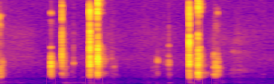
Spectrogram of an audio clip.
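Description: Control, Shift and Windows keys pressed on a computer keyboard, clusters of crisp close clicks in quick bursts separated by short silences, quiet and isolated.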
